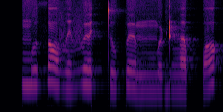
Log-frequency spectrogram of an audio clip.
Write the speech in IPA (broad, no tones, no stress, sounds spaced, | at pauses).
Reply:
m u θ ɔ v e v ø tː u p ø mː u ɖʱ ɐ pː ɔ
